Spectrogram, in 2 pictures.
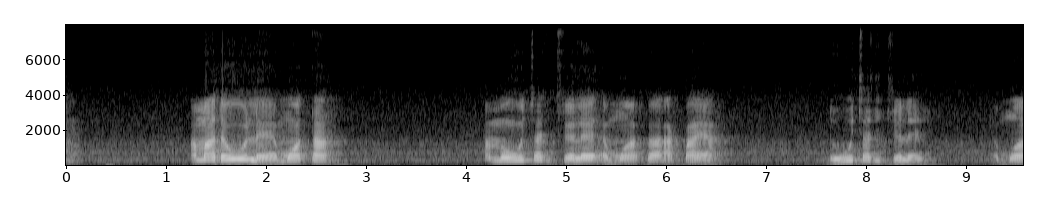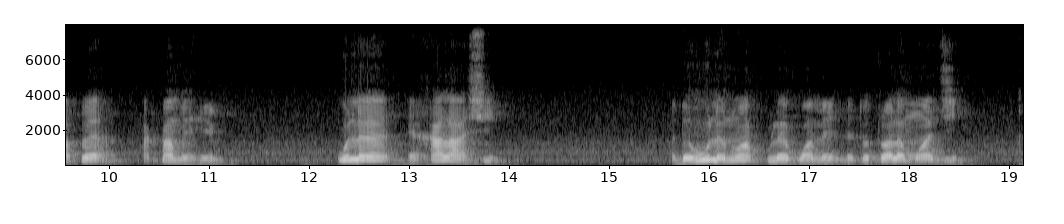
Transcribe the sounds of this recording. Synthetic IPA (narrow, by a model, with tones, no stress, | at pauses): a˨mã˨ɖe˦wo˦lɛ˨mɔ̃˦t̪ã˦ | a˨mɛ˨wo˦t͡ʃa˦t͡ɕi˨t̪ɾɛ˨lɛ˨ḛ˨mɔ̃˦a˨ɸɛ˦a̰˨k͡pa˦ja˨ | ɖɛ˨wo˦t͡ʃa˦t͡ɕi˦t̪ɾɛ˨lɛ˨ | e˨mɔ̃˦a˨ɸɛ˦ | a˨k͡pa˦mɛ̃˨ɦe˨˦m | wo˦le˦ɛ˨xa˦la˦˨ʃi˦ | e˨ɖe˨wo˦lɛ˨nũ˦a˦ku˦lɛ˦ɸu˨a˨mɛ̃˨lɛ˨t̪ɔ˨t̪ɾɔ˦a˦lɛ˦mɔ̃˦a˦d͡ʑi˦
